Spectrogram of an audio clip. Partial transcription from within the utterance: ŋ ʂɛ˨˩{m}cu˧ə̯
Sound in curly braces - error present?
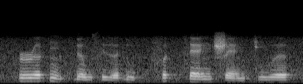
yes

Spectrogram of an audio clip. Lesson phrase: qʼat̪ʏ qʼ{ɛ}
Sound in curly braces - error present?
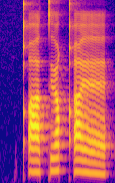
no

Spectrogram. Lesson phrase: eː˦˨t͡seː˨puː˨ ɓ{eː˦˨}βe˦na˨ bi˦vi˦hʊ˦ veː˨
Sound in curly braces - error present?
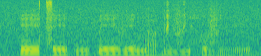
yes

